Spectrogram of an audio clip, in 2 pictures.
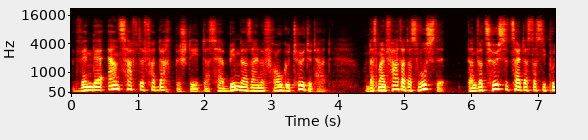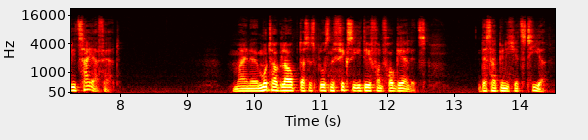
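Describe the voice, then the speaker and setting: Husky, earnest man pressing for truth. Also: mid-range voice, lively intonation, moderate pace, darkish tone. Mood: urgent, pleading. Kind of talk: German crime radio play acting.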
